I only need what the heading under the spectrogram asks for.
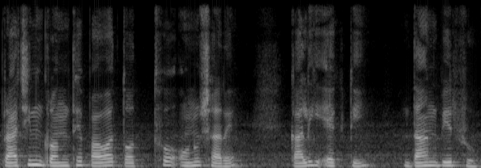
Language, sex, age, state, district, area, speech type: Bengali, male, 30-45, West Bengal, Purulia, urban, spontaneous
